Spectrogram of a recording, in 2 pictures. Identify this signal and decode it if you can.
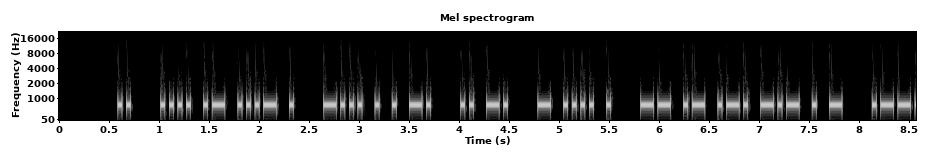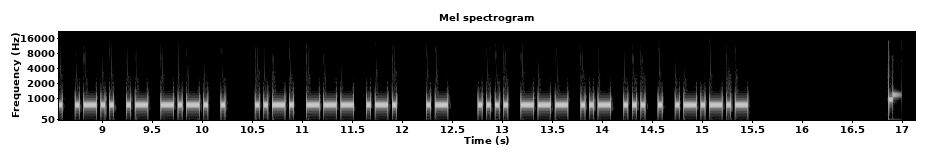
Morse code, heard as a keyed tone, about 27 wpm, 700 Hz. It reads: I HAVE BEEN IN THE MARKET PLACE FOR A HOUSE.
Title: Sentences from Top 1000 Words - Review Part 3 - 28wpm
